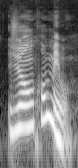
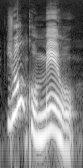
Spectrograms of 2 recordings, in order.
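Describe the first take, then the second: First: The voice falls at the end. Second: The voice rises at the end. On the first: It is a statement. "É uma afirmativa" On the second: It is a question. "é uma interrogativa... esse eu, que ele sobe"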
